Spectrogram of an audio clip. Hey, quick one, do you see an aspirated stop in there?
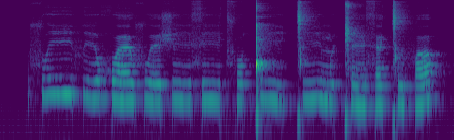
yes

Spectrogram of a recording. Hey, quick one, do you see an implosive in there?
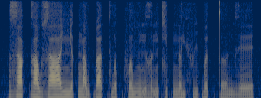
yes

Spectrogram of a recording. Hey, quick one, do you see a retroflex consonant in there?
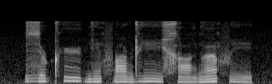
yes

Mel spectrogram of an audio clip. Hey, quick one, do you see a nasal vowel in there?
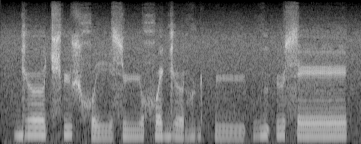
no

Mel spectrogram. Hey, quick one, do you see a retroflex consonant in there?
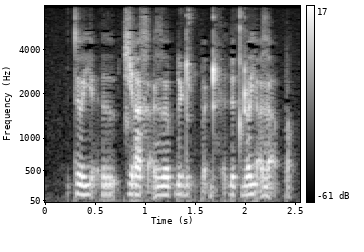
yes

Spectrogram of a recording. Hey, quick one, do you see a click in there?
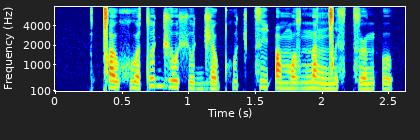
yes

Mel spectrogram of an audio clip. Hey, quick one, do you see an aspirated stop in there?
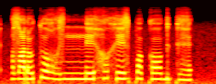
no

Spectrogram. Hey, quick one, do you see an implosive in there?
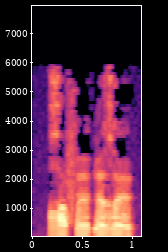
yes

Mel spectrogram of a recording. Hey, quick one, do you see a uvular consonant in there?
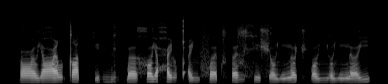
yes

